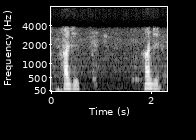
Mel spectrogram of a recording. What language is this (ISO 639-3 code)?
pan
